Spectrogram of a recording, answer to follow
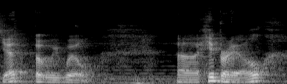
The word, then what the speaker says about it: Jibrael: Uh Hibrael, uh with spelled with a J has now will now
